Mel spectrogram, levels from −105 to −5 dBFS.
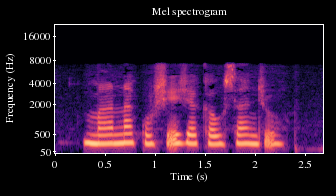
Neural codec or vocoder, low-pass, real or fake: none; 7.2 kHz; real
